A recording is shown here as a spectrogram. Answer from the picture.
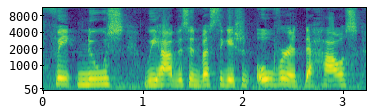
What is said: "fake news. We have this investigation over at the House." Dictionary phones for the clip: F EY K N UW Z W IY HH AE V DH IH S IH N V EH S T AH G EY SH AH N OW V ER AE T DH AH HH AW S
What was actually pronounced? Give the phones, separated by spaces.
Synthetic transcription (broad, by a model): F EY K N UW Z W IY HH AE V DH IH S IH N V EH S T AH G EY SH AH N OW V ER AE T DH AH HH AW S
